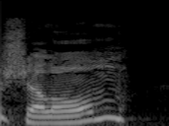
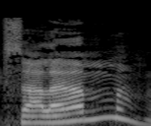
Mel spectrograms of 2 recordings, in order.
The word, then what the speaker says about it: Salem: Salem, of course, would be pronounced in Hebrew, Shalom. In Arabic, Salem. I've heard it both ways over there.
